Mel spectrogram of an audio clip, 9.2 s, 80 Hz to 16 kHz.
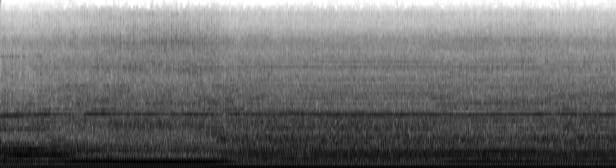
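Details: Serviced petrol job-site generator powering about 1700 W, around 7.2 A, from a 2000 W hot air gun: the engine holds a steady, even drone under heavy load with no hunting or surging; running healthy.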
